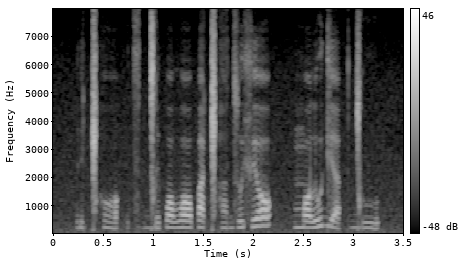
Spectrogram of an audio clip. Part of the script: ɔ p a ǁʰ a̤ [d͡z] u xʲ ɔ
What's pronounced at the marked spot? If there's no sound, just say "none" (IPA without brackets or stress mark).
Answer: d͡z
